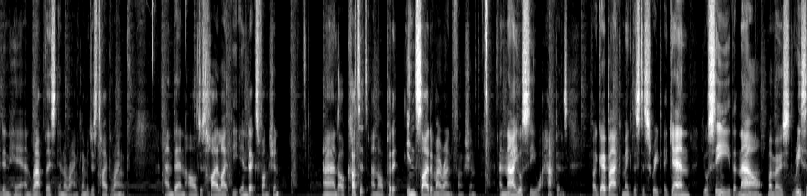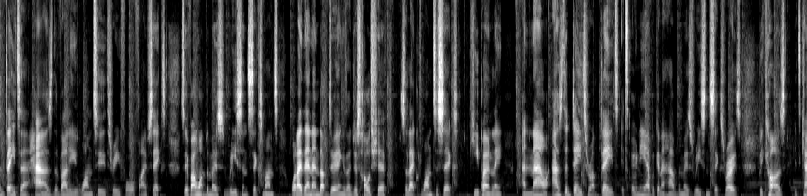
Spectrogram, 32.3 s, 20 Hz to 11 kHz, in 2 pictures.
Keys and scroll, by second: 1.3 shift+r, 2.7 shift+9, 3.0 shift+0, 6.6 super+x, 8.1 super+v, 9.9 Return.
